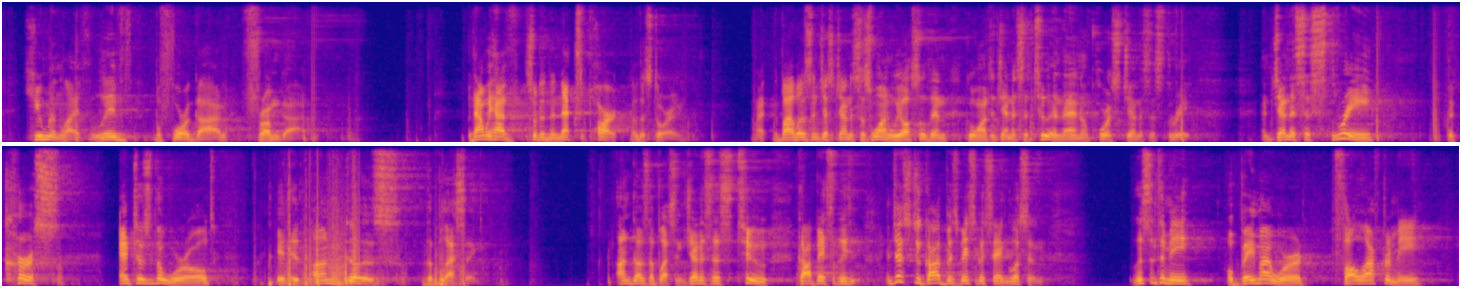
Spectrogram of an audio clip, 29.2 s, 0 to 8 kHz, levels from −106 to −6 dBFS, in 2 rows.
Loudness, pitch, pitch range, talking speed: -30 LUFS, 160 Hz, 140-180 Hz, 160 wpm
